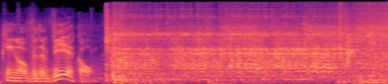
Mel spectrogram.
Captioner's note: engine turns over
